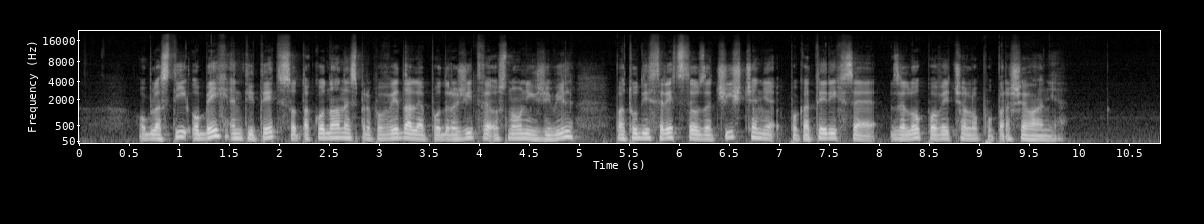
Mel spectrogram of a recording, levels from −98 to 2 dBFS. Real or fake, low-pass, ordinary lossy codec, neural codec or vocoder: fake; 19.8 kHz; none; vocoder, 44.1 kHz, 128 mel bands, Pupu-Vocoder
